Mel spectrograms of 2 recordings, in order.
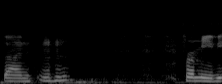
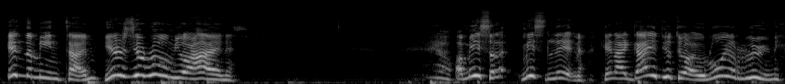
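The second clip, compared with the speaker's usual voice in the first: Scottish voice; 10 semitones higher, 5 dB louder than usual. Acted. Scottish steward Angus welcomes the kids home in Scottish accent. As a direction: boom it out like a Scottish castle keeper. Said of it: "the Scottish voice".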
